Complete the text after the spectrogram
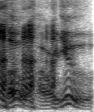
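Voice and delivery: fast, quick mimicry of a blender's voice. Retelling how the blender greets his whiskey: fast imitation of the blender. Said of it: "He does it so fast".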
